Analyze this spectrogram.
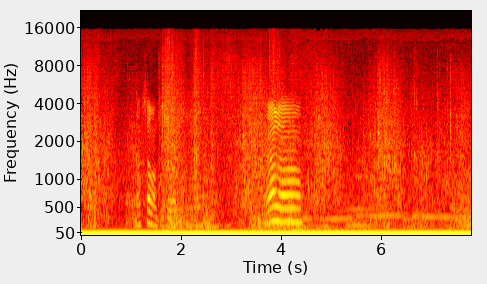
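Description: Water splashes and sloshes as someone swims.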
